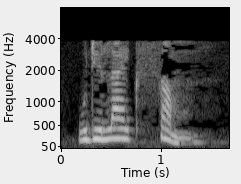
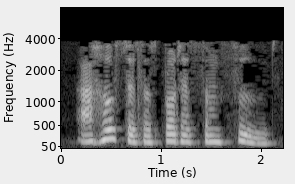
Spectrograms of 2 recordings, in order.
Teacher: In the second occurrence, the word some is stressed, and the vowel is made prominent · Shown in: first take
